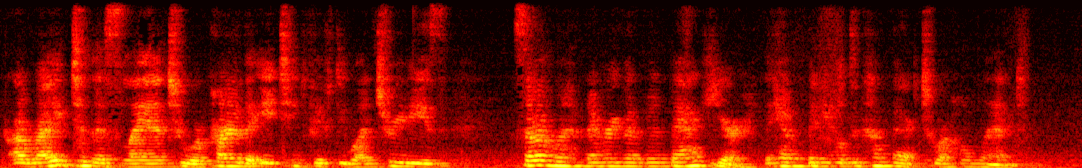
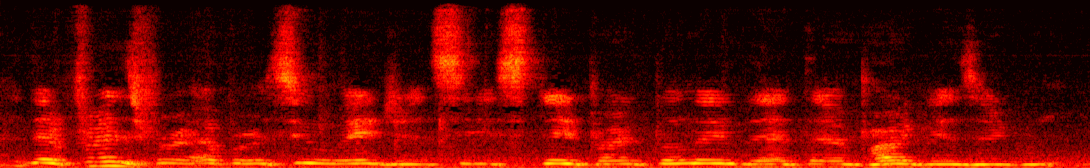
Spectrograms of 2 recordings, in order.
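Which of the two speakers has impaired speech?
The second: ALS; speech difficulty.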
